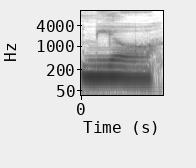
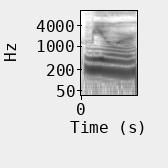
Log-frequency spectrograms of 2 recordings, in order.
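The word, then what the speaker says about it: Muir: I how would you pronounce the surname that is spelled m u iir are. Oh, right. Mure. Mure.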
